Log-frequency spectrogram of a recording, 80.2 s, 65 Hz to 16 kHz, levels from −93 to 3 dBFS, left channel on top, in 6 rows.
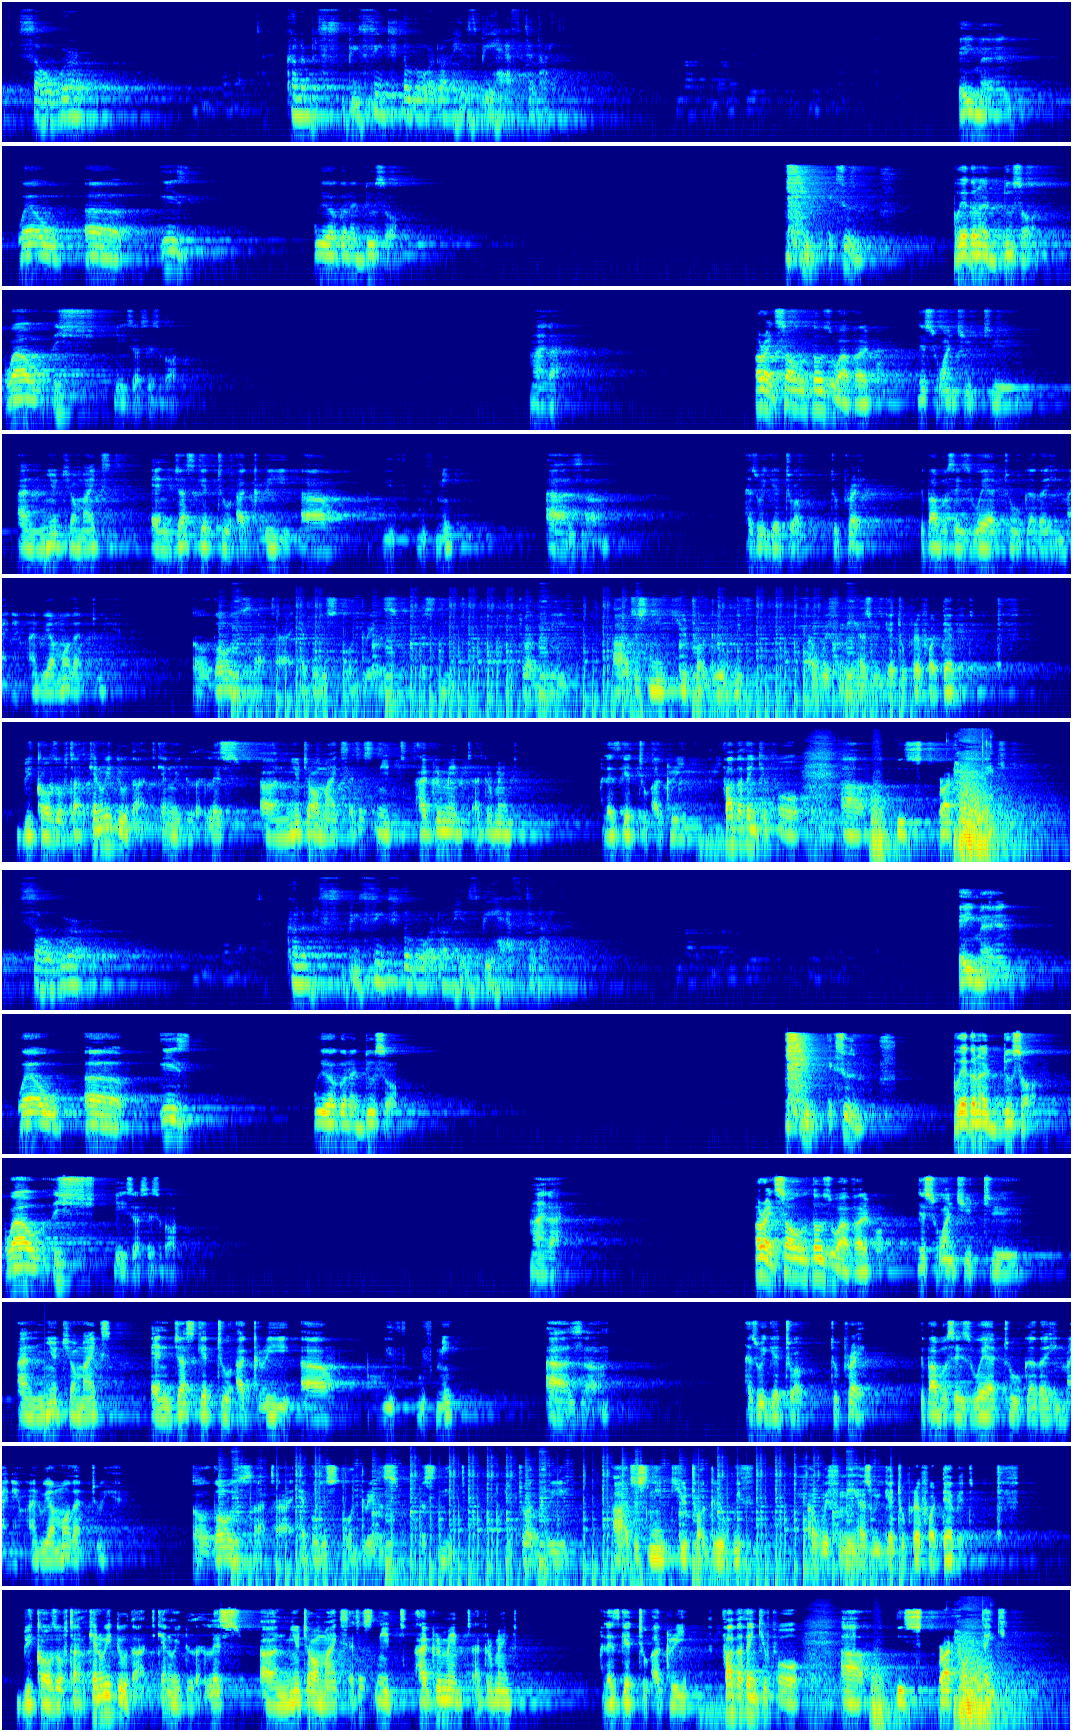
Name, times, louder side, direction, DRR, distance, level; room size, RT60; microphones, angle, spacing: voice 1, 0.2-1.0 3.6-6.9 8.5-8.6, equal, 80° left, 0 dB, 3.2 m, -49 dB
voice 2, 12.0-12.7 13.6-14.1 14.4-15.0 15.3-15.7 17.3-18.3 23.2-24.5 25.3-26.3 26.8-27.9 28.1-28.9 33.3-33.7 36.1-37.7 38.2-39.4 40.3-41.4 42.0-44.3 44.8-45.0 45.3-45.7 46.9-47.7 49.4-50.1 50.5-50.9 51.6-54.8 55.8-58.4 58.7-59.1 59.7-60.5 61.1-62.8 63.5-65.5 65.9-66.2 67.0-71.7 72.0-73.2 74.3-75.4 75.8-76.8 77.3-77.7 78.0-79.2, right 7 dB, 55° right, 14 dB, 0.5 m, -38 dB
sound 1, 56.2-64.7, right 4 dB, 85° right, 1.5 m, -48 dB
voice 3, 76.9-77.4 77.7-77.9 78.7-79.4, left 2 dB, 15° left, 13 dB, 0.4 m, -37 dB
29.0 x 24.5 x 4.0 m, 2.6 s
head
